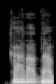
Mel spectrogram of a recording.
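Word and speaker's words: 体: এটা অনের উচ্চারণ হচ্ছে তাই বা তে, আর কুনের উচ্চারণ হচ্ছে কারাদা বা হ্যাঁ কাতারা।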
